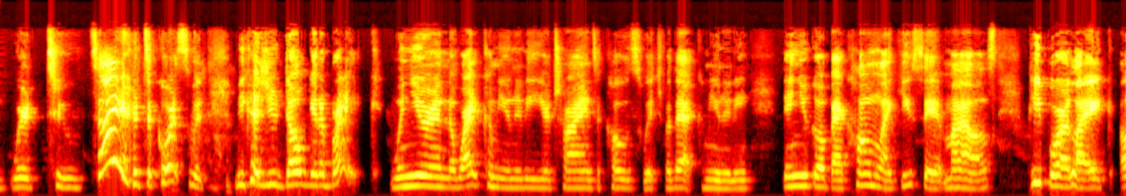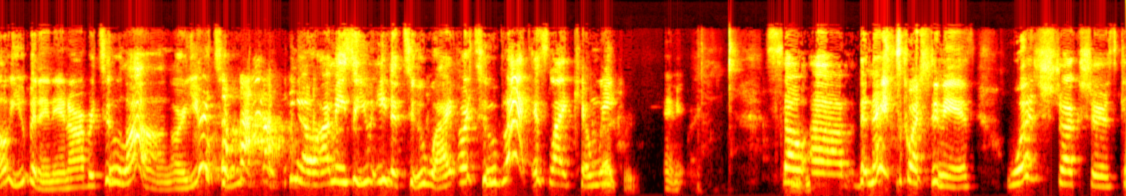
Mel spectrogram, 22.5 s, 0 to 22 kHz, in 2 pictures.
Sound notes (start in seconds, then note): 13.1 laughs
